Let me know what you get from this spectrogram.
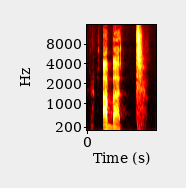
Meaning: abbot
- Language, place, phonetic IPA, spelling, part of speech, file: Occitan, Béarn, [aˈβat], abat, noun, LL-Q14185 (oci)-abat.wav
